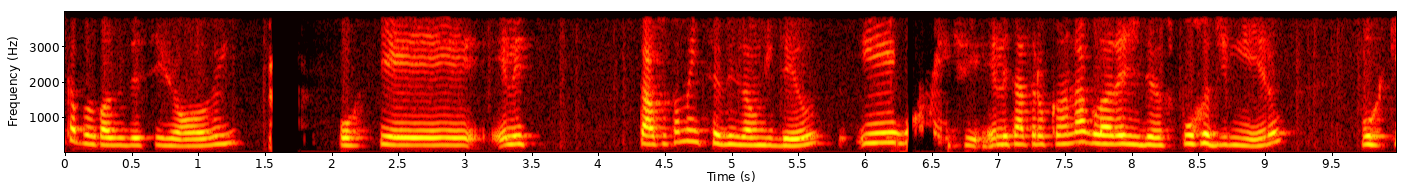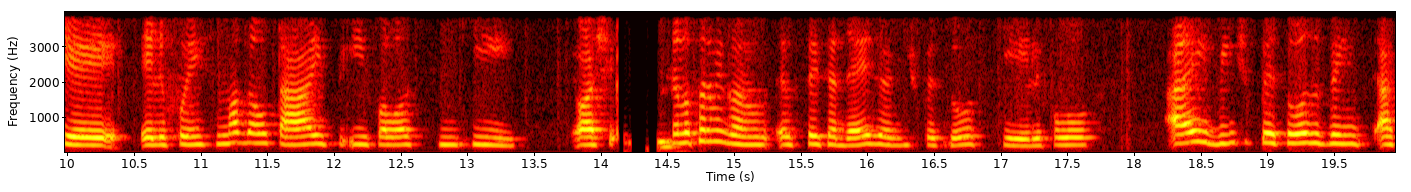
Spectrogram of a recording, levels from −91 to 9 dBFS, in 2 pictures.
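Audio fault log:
1.51–1.58 s, 6.17–6.24 s, 14.09–14.14 s and 14.4–14.54 s, other side's voice leaking through: short scraps of a second voice sit under the talker, about 20 dB down at 1.51 s, about 15 dB down at 6.17 s, about 20 dB down at 14.09 s and about 5 dB down at 14.4 s. This is likely loudspeaker echo left behind by the canceller. A spectrogram shows unrelated harmonic stripes below the 4 kHz ceiling.
6.22–6.67 s and 14.12–14.56 s, speech suppressed in double talk: as echo overlaps, the talker's level sinks by about 30 dB, then about 40 dB, for roughly 0.5 s and 0.4 s. The likely cause is the canceller turning both voices down. The waveform pinches nearly flat, and the spectrogram shows a dark gap.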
